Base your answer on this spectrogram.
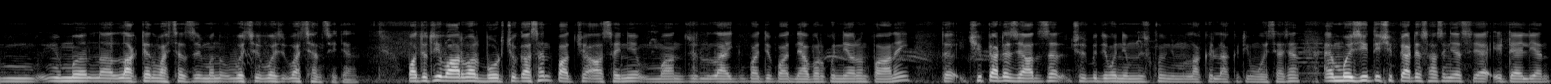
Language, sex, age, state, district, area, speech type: Kashmiri, male, 30-45, Jammu and Kashmir, Anantnag, rural, spontaneous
